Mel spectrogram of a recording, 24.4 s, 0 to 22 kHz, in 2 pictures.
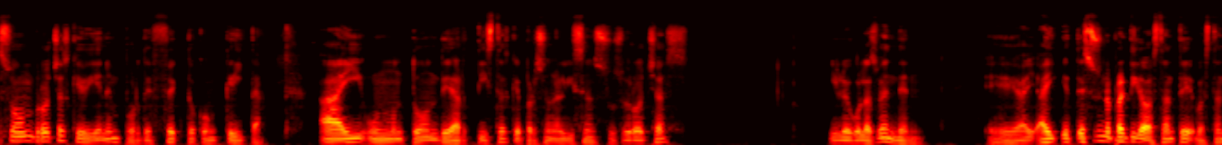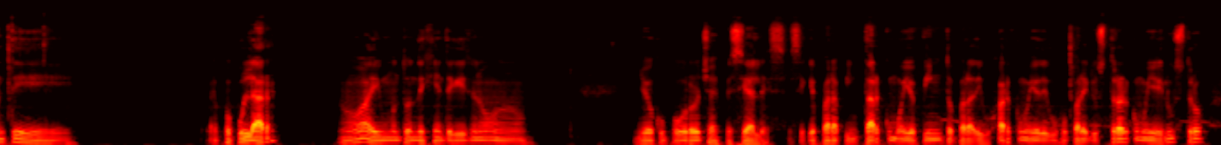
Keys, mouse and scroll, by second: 13.6 shift+click, 14.3-17.8 shift+drag, 17.9 click, 18.7 middle click, 19.6-23.8 drag, 23.9 click, 24.3-24.4 shift+drag.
